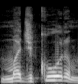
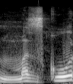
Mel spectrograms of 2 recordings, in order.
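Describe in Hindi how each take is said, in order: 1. 'ma' के बाद का व्यंजन j ध्वनि है। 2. 'ma' के बाद का व्यंजन z ध्वनि है। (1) "मजकूर, मजकूरा, मजकूरी नहीं है। ठीक बोला करो" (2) "ये मज़कूर, मज़कूरा और मज़कूरी हैं।"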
